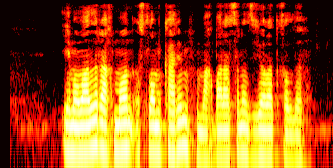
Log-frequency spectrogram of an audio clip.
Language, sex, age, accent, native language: Uzbek, male, 19-29, Qashqadaryo, Uzbek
